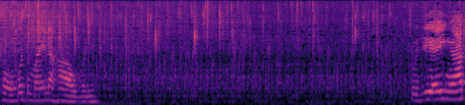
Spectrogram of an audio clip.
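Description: Fish curry simmering in a pan just after its hot tempering has gone in: a soft, steady hiss with faint scattered pops, between a voice at the start and near the end.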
